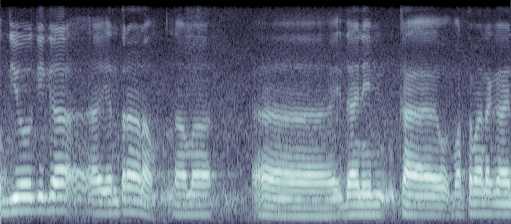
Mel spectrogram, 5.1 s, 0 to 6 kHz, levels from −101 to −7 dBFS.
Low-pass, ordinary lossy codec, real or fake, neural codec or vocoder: 5.4 kHz; none; real; none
